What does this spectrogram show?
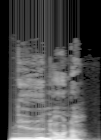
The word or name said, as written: nedenunder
